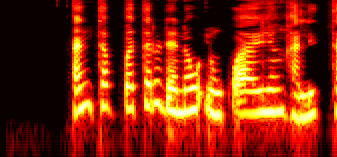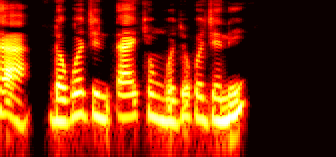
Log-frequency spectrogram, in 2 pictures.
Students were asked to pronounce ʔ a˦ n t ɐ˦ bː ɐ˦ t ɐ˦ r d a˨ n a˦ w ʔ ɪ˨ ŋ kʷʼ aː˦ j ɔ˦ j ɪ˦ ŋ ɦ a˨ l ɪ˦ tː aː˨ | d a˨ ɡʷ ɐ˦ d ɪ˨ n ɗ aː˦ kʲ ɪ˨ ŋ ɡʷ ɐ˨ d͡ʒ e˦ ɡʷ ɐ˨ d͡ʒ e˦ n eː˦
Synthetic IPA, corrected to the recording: ʔ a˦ n t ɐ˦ bː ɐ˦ t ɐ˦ r d a˨ n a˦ w ʔ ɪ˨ ŋ kʷʼ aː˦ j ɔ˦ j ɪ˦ ŋ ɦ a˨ l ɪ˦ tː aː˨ | d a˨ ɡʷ ɐ˦ d͡ʒ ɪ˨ n ɗ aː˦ kʲ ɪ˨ ŋ ɡʷ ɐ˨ d͡ʒ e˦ ɡʷ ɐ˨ d͡ʒ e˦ n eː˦

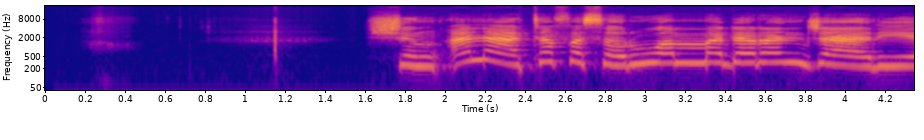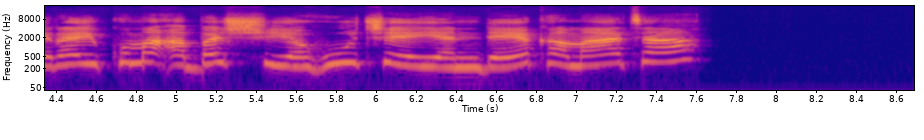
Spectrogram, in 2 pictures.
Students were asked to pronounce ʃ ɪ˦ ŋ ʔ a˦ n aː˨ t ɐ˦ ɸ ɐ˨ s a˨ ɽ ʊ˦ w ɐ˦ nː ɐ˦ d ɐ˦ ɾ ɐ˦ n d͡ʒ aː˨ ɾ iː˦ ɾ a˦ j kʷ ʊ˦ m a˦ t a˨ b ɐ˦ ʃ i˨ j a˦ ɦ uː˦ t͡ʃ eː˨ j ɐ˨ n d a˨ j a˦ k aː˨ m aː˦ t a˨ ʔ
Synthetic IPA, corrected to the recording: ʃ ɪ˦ ŋ ʔ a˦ n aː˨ t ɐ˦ ɸ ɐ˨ s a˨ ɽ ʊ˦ w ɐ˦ mː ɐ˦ d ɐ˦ ɾ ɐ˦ n d͡ʒ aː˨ ɾ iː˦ ɾ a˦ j kʷ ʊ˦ m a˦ ʔ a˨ b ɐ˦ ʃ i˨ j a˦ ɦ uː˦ t͡ʃ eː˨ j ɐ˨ n d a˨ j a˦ k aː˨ m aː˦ t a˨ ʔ

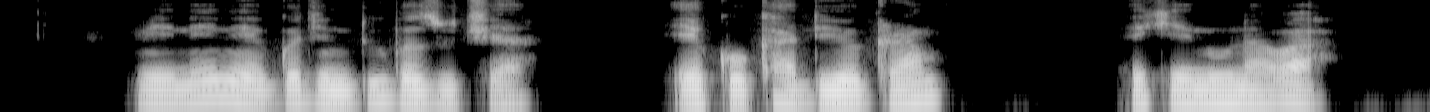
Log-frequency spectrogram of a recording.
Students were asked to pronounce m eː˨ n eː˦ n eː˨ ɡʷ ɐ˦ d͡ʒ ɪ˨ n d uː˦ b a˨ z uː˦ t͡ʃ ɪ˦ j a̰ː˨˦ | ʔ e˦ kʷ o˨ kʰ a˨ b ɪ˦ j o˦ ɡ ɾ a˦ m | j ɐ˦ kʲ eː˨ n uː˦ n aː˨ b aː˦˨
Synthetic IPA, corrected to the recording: m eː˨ n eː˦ n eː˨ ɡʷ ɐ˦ d͡ʒ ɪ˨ n d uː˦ b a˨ z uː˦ t͡ʃ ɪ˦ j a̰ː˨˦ | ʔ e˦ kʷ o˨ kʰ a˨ d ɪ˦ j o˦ ɡ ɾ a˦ m | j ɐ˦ kʲ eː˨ n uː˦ n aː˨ w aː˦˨

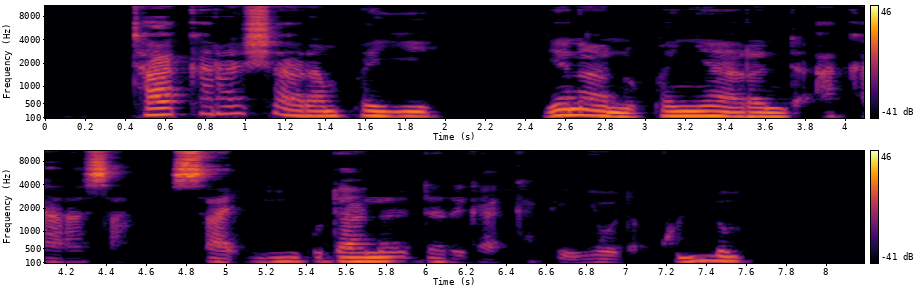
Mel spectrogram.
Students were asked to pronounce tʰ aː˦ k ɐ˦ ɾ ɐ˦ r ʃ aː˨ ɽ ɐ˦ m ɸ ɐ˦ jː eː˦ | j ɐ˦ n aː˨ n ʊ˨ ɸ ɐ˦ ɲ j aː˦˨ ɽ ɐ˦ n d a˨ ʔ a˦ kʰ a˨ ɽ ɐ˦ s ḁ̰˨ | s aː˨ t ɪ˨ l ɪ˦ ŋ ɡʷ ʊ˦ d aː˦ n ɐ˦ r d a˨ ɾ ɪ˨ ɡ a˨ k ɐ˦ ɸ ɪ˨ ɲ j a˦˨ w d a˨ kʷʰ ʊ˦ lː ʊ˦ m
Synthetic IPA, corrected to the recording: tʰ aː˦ k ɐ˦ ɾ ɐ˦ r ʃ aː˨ ɽ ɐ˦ m ɸ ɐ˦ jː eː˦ | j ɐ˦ n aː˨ n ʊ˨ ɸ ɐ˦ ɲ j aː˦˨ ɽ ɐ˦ n d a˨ ʔ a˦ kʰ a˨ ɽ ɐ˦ s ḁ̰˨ | s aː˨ ʔ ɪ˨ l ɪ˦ ŋ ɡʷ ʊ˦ d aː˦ n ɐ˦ r d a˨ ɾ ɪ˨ ɡ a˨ k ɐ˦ ɸ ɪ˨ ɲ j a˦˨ w d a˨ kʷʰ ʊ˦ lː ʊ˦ m

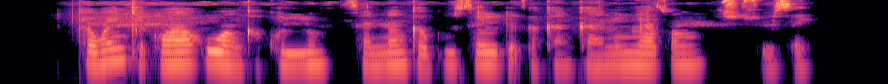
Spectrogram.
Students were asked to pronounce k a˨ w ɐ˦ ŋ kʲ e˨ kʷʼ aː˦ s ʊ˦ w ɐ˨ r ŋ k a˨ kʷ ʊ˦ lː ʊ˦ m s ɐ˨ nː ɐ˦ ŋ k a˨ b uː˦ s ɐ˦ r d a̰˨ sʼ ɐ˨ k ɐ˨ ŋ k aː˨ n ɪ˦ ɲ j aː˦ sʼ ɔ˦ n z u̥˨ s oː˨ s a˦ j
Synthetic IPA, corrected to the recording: k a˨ w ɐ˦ ŋ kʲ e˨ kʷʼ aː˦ h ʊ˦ w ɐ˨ ŋ k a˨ kʷ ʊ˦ lː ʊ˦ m s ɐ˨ nː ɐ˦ ŋ k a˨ b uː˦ s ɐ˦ r d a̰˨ sʼ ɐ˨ k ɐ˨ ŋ k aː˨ n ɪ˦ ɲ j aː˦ sʼ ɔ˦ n s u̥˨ s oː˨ s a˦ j

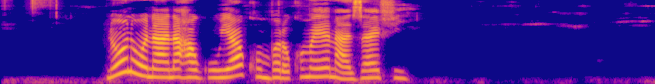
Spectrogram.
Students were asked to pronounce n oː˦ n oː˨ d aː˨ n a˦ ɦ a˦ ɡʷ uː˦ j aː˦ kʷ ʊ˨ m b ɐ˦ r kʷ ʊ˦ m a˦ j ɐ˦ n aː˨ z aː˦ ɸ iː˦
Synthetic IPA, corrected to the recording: n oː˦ n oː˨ n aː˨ n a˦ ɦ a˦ ɡʷ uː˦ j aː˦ kʷ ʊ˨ m b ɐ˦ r kʷ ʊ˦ m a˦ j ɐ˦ n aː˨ z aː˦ ɸ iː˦

